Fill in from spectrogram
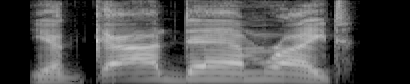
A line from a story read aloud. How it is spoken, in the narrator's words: Pete shouted into the microphone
